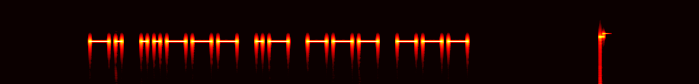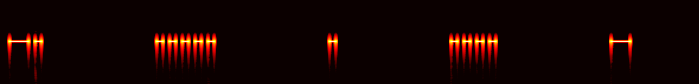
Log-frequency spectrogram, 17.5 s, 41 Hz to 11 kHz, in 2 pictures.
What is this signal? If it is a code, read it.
Morse code, heard as a keyed tone, about 15 wpm, spaced as for 8 wpm, 700 Hz. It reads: N2AOO N5EHT
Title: USA Call Signs - 5 Characters - 6x Character Spacing - 15wpm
